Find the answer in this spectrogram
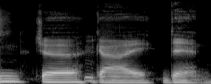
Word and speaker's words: Ninja Gaiden: series, sounds like, and it gives me a pronunciation. It is Ninja Gaiden. There we go. Aha. So you were close. Ninja Gaiden, D-N, just din.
